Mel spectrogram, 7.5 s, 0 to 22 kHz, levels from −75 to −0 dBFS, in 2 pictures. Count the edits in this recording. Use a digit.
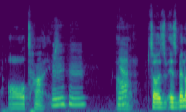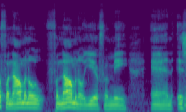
0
